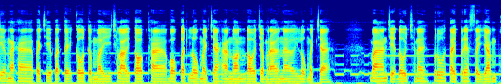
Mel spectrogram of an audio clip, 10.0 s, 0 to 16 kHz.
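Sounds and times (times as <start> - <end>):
man narrating: 0.0 - 6.7, 7.4 - 10.0
background music with held tones: 0.0 - 10.0.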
